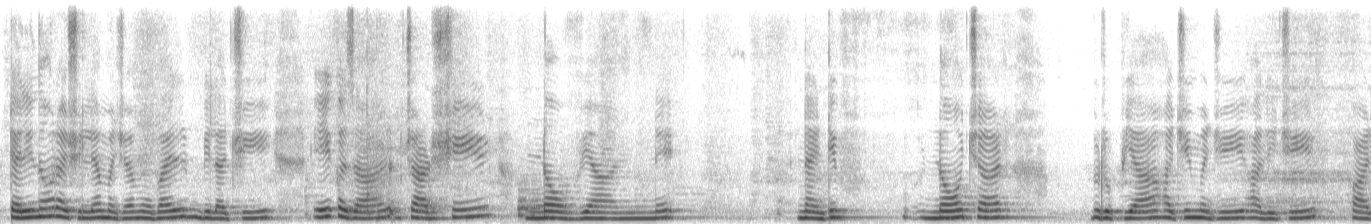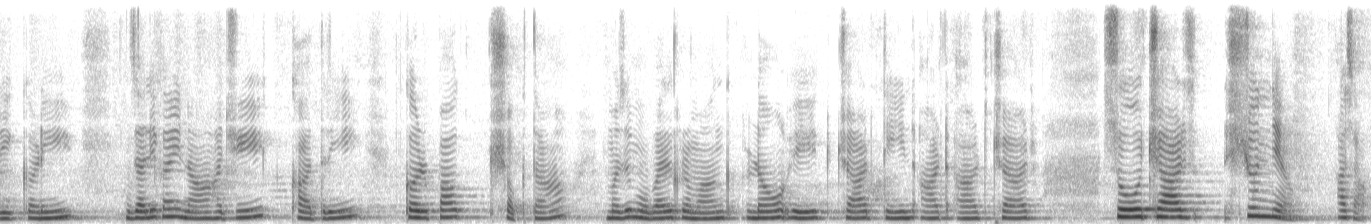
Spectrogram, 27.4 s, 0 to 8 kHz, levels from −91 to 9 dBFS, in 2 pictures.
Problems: constant background noise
